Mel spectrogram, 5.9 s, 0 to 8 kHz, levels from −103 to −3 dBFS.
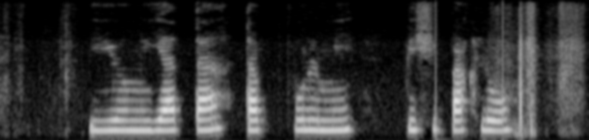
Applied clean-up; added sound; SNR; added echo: none; none; none; none.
